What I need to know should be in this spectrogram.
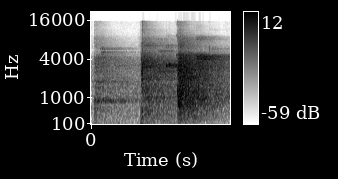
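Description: A racket smacks a shuttlecock.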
